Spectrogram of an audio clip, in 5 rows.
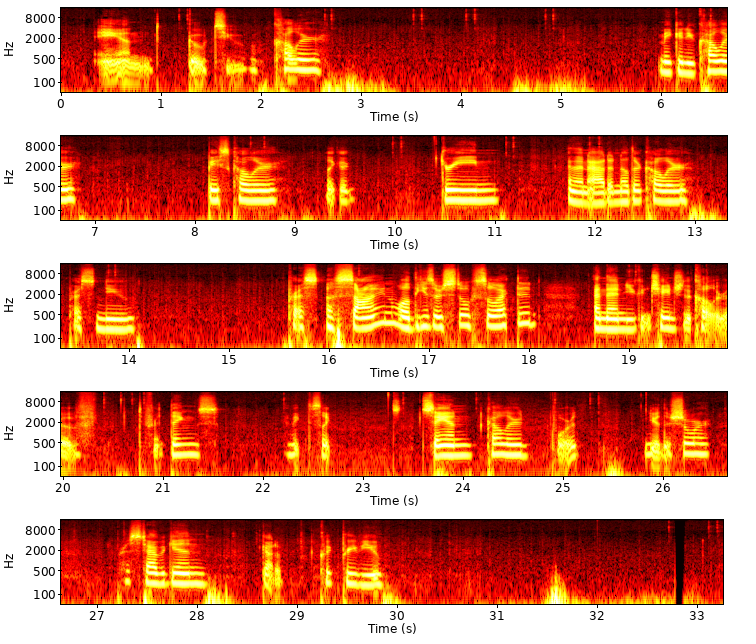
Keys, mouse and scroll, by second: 2.6-3.6 drag, 4.1 click, 4.8 click, 6.4 click, 12.0 click, 13.8 click, 16.2 click, 19.0 click, 22.9-25.4 drag, 26.7 middle drag, 27.1 Tab, 27.5 drag, 27.9 click, 28.7 shift+middle drag, 29.1-30.2 drag, 30.5 click, 32.8 ctrl+z, 33.1 click.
